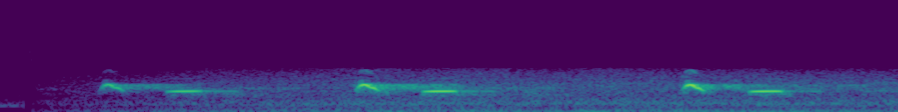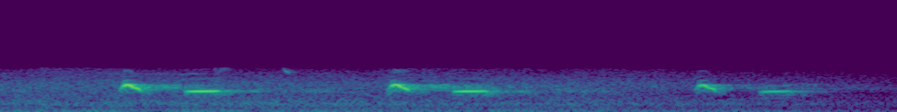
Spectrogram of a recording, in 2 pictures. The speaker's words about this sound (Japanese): カッコウです。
